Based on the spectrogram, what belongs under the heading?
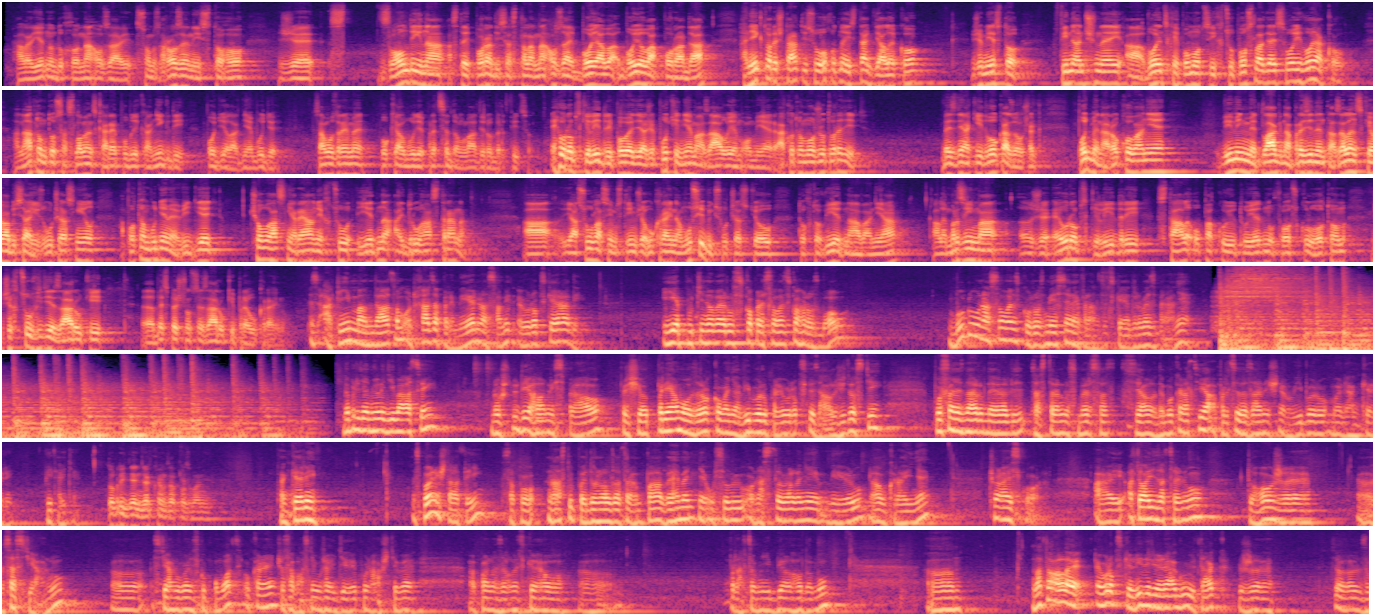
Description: Hneď po skončení výboru do nášho štúdia zavítal Marián Kéry, poslanec NR SR a predseda Zahraničného výboru NR SR, aby našim divákom priblížil ako sa veci v tejto chvíli majú.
